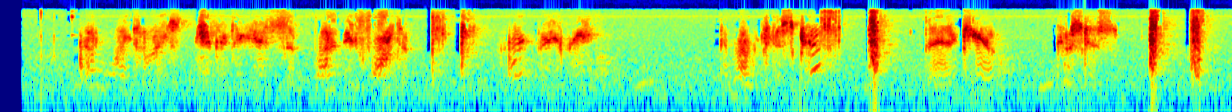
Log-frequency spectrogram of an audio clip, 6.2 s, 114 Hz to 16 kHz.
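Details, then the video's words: Pet parrot, 22 months old, chattering while playing in its play area indoors: rapid bursts of squeaky, speech-like syllables and clicks, tumbling one after another with brief pauses, sharp scratchy ticks between phrases. "Talking a mile a minute and playing"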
